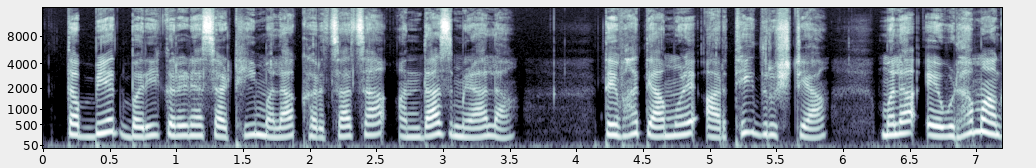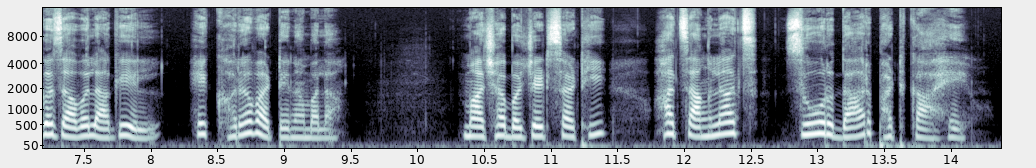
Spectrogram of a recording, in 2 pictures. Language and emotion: Marathi, sad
